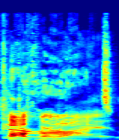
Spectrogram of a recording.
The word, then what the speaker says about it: Kakarot: Kakarot.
